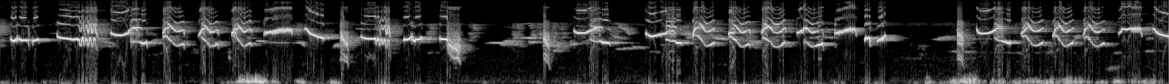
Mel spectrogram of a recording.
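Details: Oriental magpie-robin singing vigorously to prompt another bird: long, continuous run of sharp, twisting whistles and chirps with hardly a pause, and brief low rumbles now and then.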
